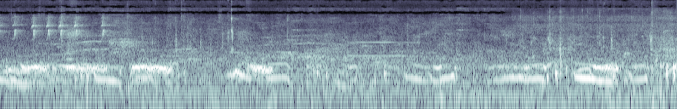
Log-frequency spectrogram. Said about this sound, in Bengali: বাজি আর কবুতর এই একটাই মজা, যে কবুতরটা ফুলে ফুলে ওঠে।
